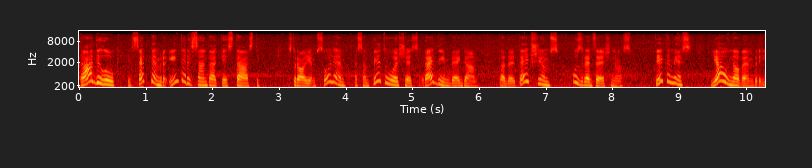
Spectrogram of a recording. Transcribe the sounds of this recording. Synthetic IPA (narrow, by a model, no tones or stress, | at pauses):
t̪aːd̪ilˠuːkʲi̥ɾsɛp̚t̪ẽmbɾaʔint̪ɛɾesant̪aːkʲiɛst̪aːst̪i | st̪ɾawjɛɛmsuɔlʲɛmæsampʲiɛt̪uvɔjuʃiɛsɾajd̪iːmbɛjɡaːm | t̪aːd̪ɛːlʲt̪ɛjkʃujums | uzɾɛd̪zɛːʃanuɔs | t̪iɛkamiɛs | jawnɔvɛ̃mbɾḭː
